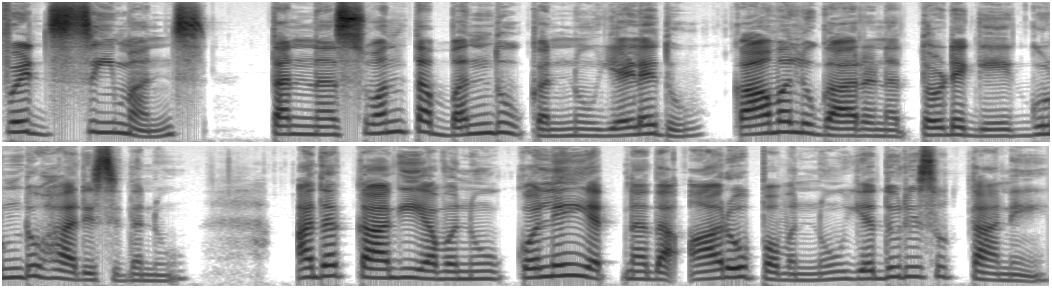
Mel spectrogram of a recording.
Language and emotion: Kannada, neutral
